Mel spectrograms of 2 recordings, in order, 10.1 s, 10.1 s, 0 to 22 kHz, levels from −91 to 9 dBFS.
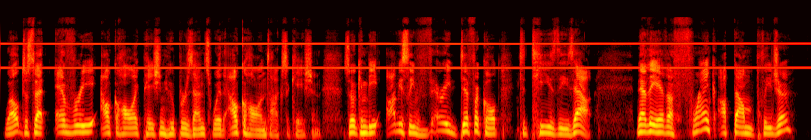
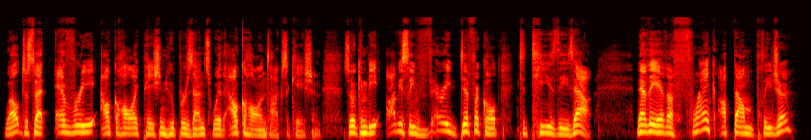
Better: second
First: high-pitched whine; loud; throughout; 3.5 kHz, 10 dB below the speech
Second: none

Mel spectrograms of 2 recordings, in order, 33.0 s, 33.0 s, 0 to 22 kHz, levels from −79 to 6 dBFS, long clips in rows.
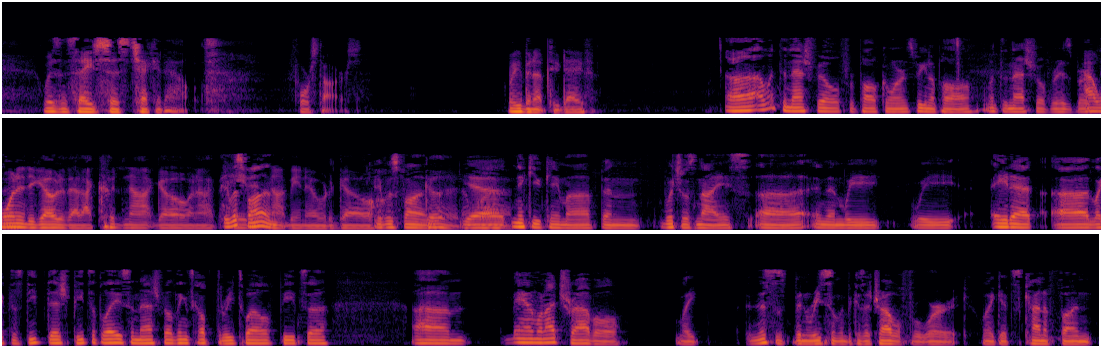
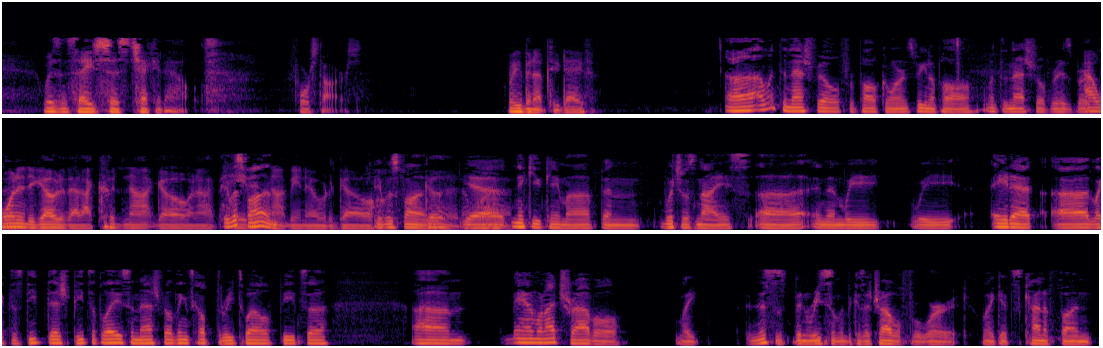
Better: neither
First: garbled, watery; slightly; nothing above 5.5 kHz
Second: garbled, watery; slightly; nothing above 5.5 kHz

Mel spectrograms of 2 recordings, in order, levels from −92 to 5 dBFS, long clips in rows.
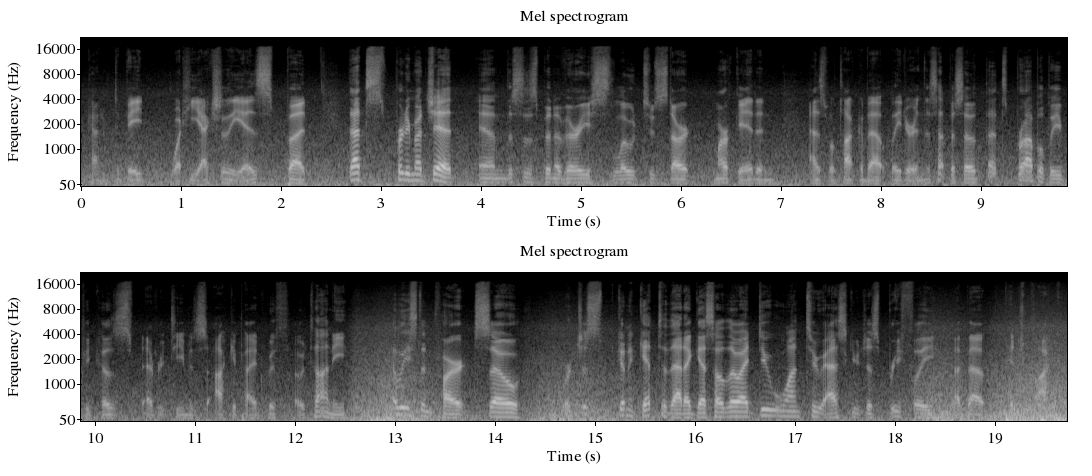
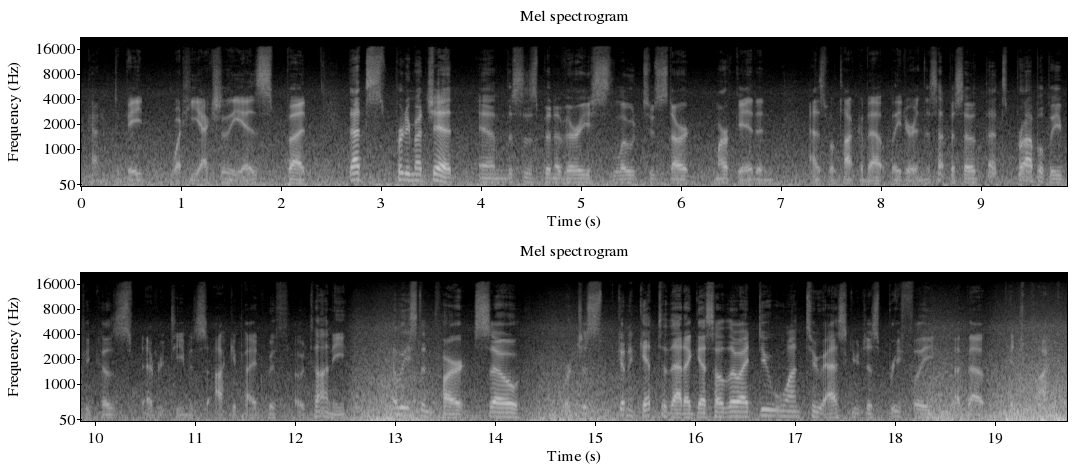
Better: first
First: wind noise on the microphone; occasional gusts; 10 dB below the speech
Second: wind noise on the microphone; heavy; 9 dB below the speech

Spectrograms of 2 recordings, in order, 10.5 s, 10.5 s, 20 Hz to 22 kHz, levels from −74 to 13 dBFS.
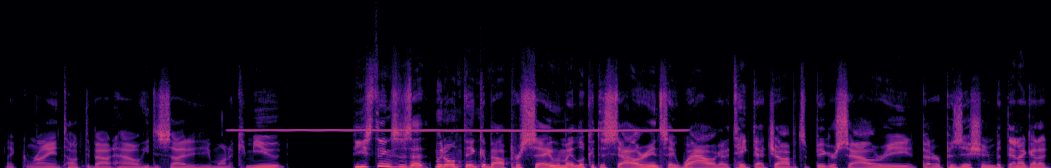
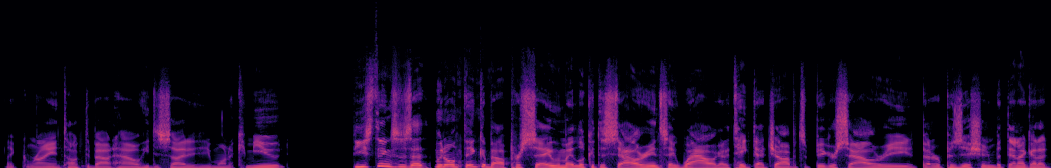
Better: second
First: high-pitched whine; loud; from 2.5 to 7 s; 5 kHz, 7 dB below the speech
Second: none

